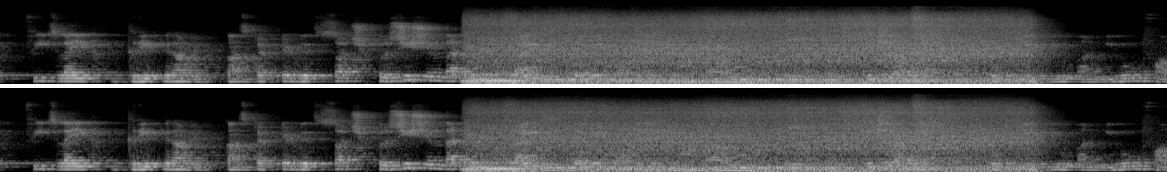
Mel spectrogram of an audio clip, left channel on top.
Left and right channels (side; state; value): both; normal; correlation 0.92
